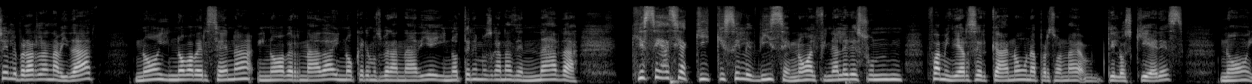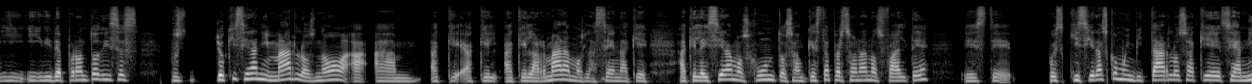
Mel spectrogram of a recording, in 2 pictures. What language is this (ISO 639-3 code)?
spa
